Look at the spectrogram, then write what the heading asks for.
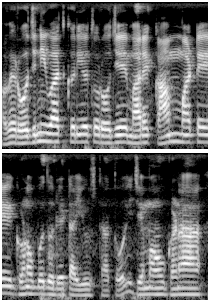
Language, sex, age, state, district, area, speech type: Gujarati, male, 30-45, Gujarat, Rajkot, urban, spontaneous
